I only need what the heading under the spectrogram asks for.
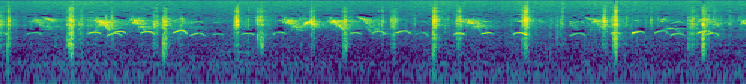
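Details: Five-week-old pet emu chicks peep continuously. The soft, arched whistles come in quick succession amid frequent crisp clicks and taps.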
